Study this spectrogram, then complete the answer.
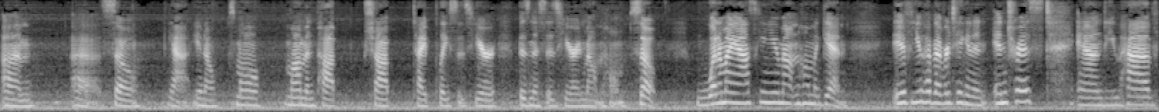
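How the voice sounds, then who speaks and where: A woman speaks at a fairly slow pace with long, frequent pauses and a medium pitch. Her pitch swings very widely, and room echo is audible. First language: not English. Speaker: planning and zoning commissioner. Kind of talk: public appeal to viewers. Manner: casual with many fillers.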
